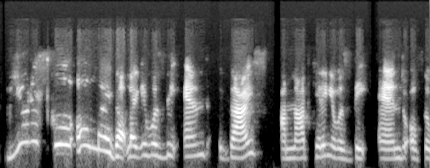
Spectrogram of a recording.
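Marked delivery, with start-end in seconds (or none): 0.1-1.6 high, appalled gasp at beauty school; shocked mom. Retold or imitated. Mom hearing her daughter chose beauty school, appalled and high. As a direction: squeal it like the worst news ever. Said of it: "And she's like".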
